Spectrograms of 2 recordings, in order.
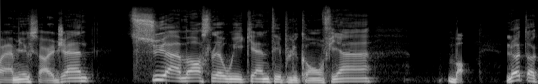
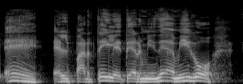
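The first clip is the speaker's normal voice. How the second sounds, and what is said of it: Put-on Spanish accent. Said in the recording (French): “cette voix avec un accent espagnol ... Il adore imiter les accents”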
